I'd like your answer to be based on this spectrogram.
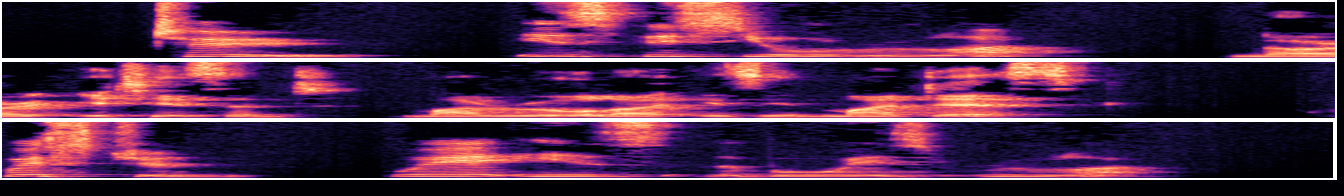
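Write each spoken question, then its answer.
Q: Question, where is the boy's ruler?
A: In his desk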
